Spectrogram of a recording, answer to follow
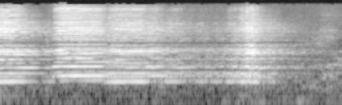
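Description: Chromatic harmonica playing a short demonstration phrase of held notes and chords, changing a few times in the first three seconds before it dies away.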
